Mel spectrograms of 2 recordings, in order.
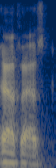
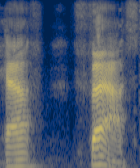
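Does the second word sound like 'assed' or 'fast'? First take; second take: assed; fast. First: The f sound merges, so the second word sounds like 'assed'. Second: The second word clearly starts with an f sound. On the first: This is how locals say it, as a joke. "which everybody in New Orleans, of course, pronounces" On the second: This is the official name as written. "with an S"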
